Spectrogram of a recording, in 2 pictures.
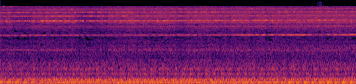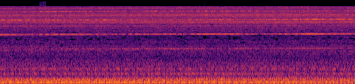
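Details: Washing machine final spin after a very sudsy final rinse (possible suds lock, load sensor deciding speed): loud steady roar with a persistent low hum at high speed; the spin is unusually noisy, cause unclear.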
